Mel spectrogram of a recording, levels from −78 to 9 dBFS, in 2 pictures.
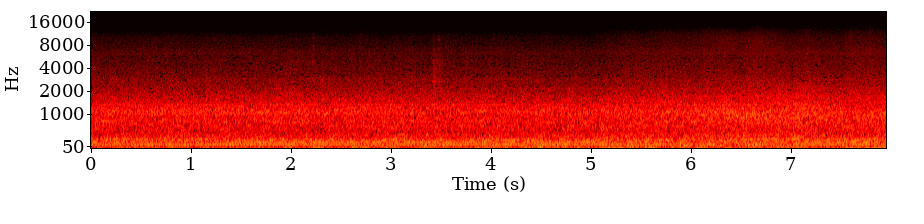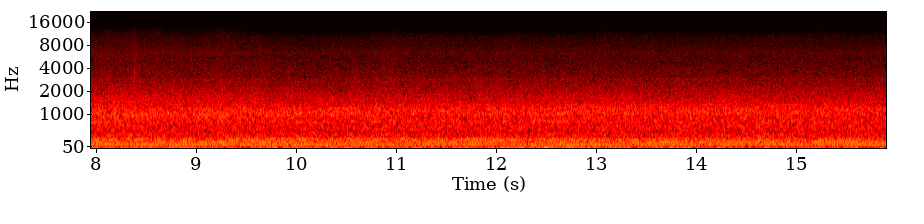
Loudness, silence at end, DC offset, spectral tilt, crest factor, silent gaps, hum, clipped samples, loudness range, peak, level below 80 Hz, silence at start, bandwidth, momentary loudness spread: -31 LUFS; 0 s; under 0.1%; -6 dB/octave; 14 dB; none; none; under 0.1%; 1 LU; -16 dBFS; -42 dBFS; 0 s; 16 kHz; 2 LU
